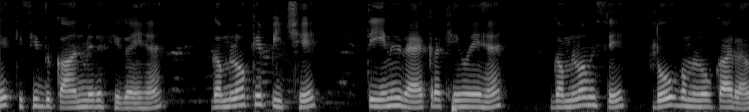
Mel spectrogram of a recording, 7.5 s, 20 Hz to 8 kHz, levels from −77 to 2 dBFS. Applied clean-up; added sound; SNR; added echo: none; none; none; none.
